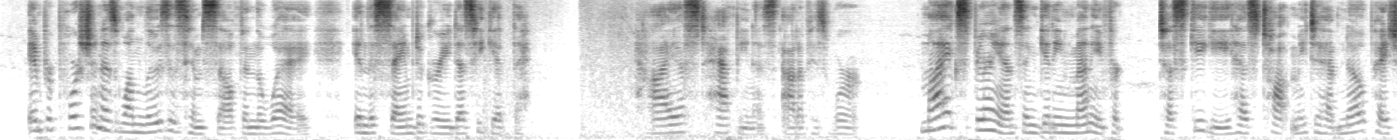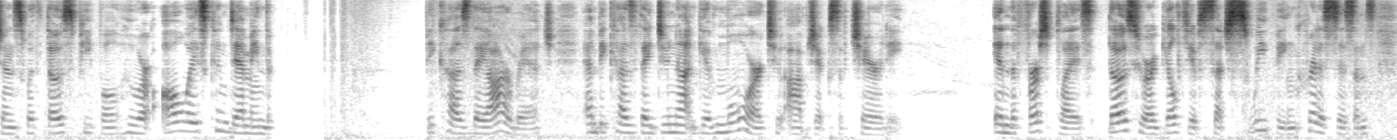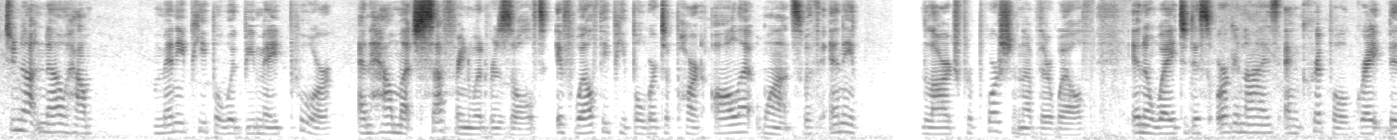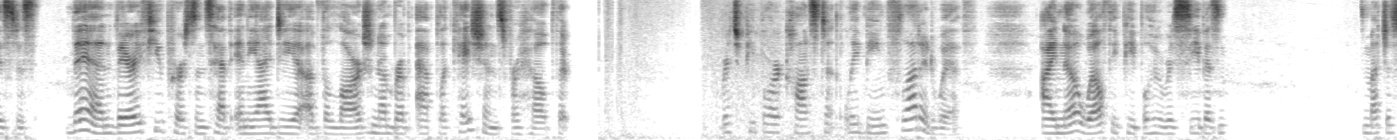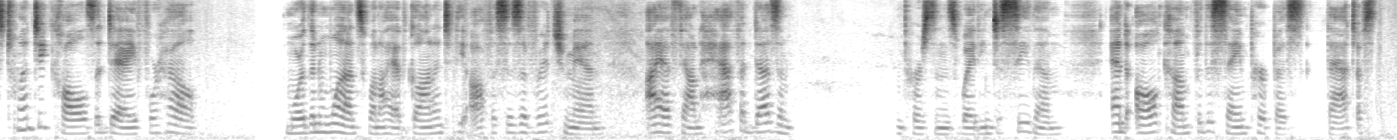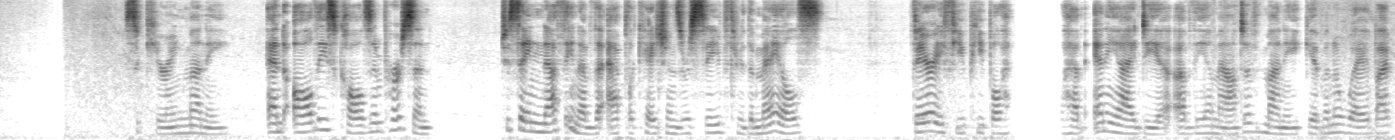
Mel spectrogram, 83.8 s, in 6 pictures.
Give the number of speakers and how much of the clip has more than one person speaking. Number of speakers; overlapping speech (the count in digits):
1, no overlap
